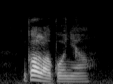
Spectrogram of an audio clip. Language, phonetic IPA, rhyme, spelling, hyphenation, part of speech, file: Hungarian, [ˈɡɒlɒɡoɲɒ], -ɲɒ, galagonya, ga‧la‧go‧nya, noun, Hu-galagonya.ogg
- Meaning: hawthorn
